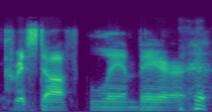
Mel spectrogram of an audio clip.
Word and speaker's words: Christophe Lambert: Actually, it's pronounced Christophe Lambert. This is my French person voice.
